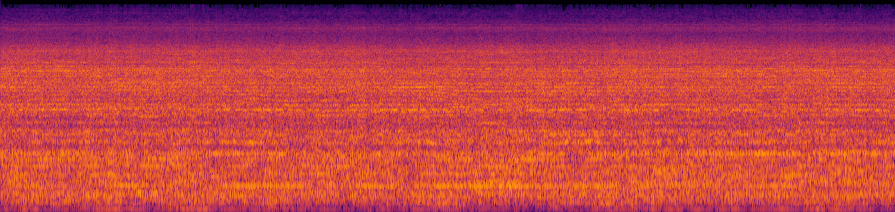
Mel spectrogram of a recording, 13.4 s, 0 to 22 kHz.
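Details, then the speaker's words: Antique Hoover 612 vacuum cleaner after refurbishment: strong steady high-pitched rushing hum, even note, lovely purr, no rattles or labouring; motor and fan running normally, absolutely superb. "Have a look at that, but as you can hear, it is absolutely superb."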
